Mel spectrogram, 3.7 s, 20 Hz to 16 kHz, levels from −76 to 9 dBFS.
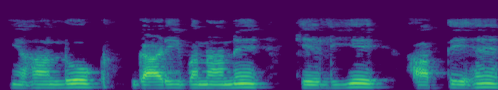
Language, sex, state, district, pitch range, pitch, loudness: Hindi, male, Bihar, Saran, 125-145 Hz, 130 Hz, -18 LUFS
